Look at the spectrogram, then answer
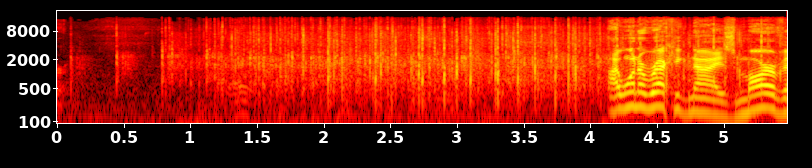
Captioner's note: applause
